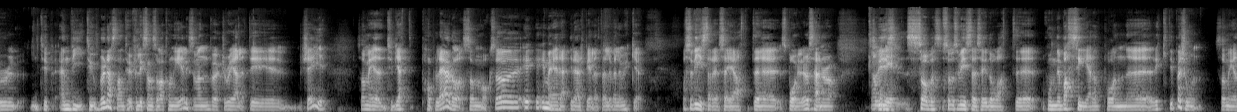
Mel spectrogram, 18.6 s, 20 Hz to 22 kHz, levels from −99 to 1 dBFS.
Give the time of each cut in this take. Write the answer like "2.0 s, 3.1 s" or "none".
14.1 s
